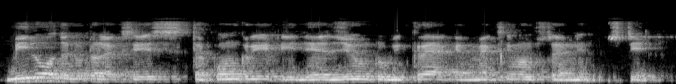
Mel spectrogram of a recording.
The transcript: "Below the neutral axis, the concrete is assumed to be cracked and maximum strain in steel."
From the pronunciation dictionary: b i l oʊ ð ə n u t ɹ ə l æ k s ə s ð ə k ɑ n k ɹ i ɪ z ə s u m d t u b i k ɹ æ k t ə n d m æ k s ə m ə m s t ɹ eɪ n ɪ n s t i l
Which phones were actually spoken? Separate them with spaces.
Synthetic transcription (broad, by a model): b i l oʊ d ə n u t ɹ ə l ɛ k s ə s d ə k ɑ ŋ k ɹ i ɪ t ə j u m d t u b i k ɹ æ k ə n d m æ k s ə m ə m s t eɪ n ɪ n s t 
